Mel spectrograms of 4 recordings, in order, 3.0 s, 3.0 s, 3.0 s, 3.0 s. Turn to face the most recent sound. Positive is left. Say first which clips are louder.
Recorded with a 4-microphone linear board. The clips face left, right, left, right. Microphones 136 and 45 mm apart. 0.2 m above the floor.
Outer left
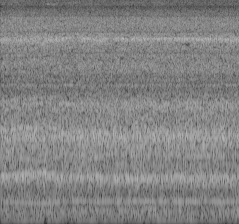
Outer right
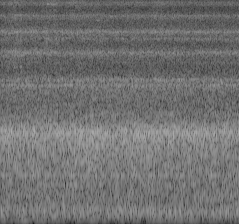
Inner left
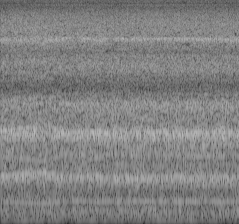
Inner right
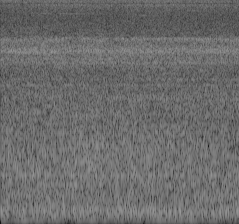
# outer left 6 dB, inner left 11 dB
turn(degrees=80)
